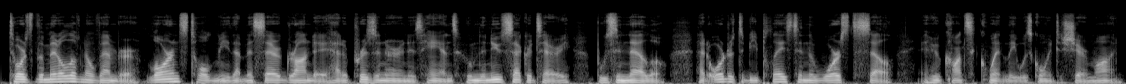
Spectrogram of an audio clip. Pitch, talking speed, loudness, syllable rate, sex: 90 Hz, 210 wpm, -19 LUFS, 6.0 syllables/s, male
